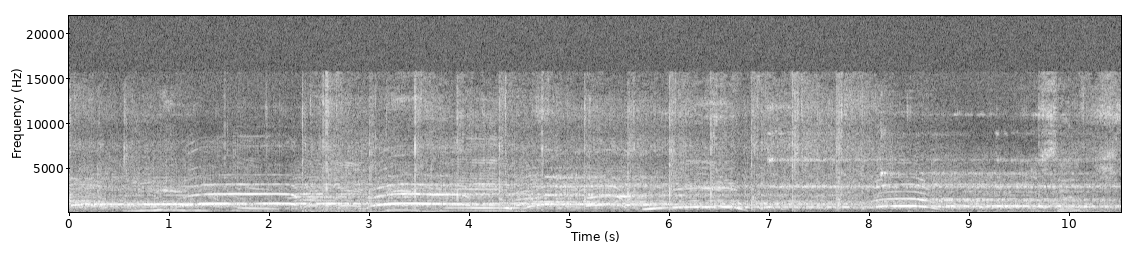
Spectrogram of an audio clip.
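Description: Faint, echoing calls and shouts of basketball players across an indoor court, many overlapping voices rising and falling in pitch.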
